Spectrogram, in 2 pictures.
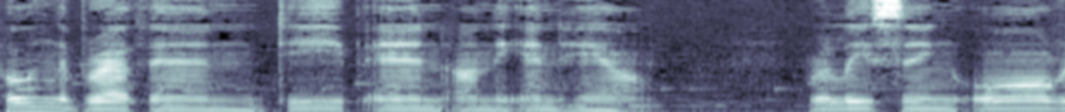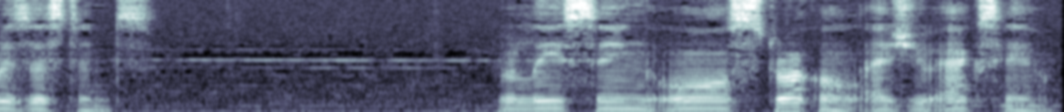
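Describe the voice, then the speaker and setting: A man leading a guided breathing meditation in a soothing, unhurried manner, leaving long pauses between phrases. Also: deep voice, a little mellow. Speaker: meditation teacher.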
